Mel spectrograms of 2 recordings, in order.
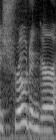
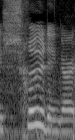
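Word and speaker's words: Schrödinger: here all right maybe english speakers say schrodinger i'm just saying that it's a german name and in german the letter that is in the name the o with the umlauts over it is pronounced uh so it should be schrodinger it's just that nobody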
